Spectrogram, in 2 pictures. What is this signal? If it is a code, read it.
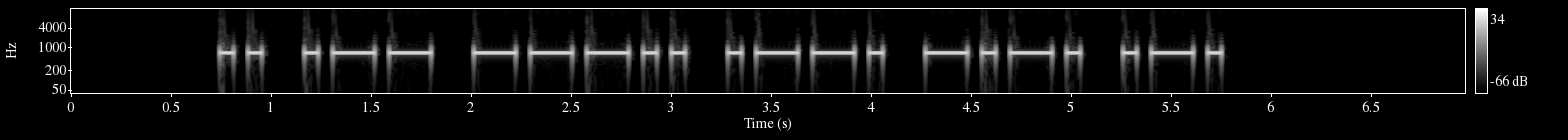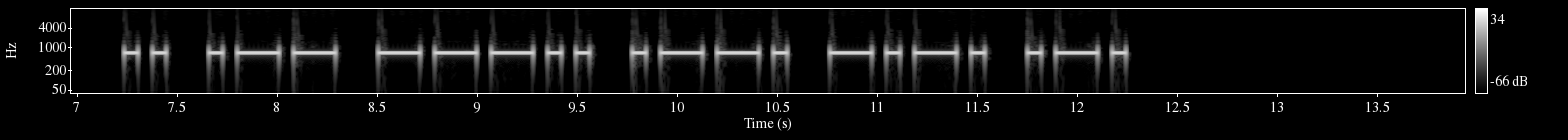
Morse code, heard as a keyed tone, about 17 wpm, 700 Hz. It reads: IW8PCR IW8PCR
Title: DXCC-100 Call Signs - 6 Characters - Repeated 3x - 17wpm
